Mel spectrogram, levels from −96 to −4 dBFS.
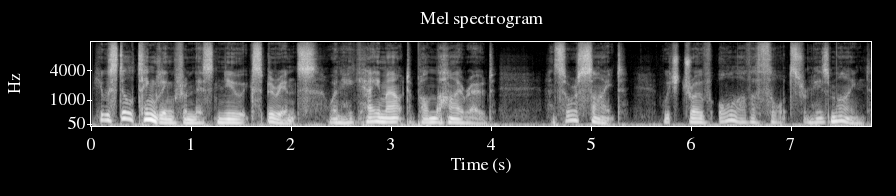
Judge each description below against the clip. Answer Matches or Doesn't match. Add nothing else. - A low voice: Matches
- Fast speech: Matches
